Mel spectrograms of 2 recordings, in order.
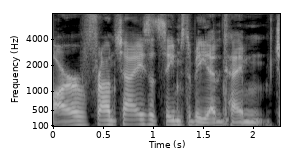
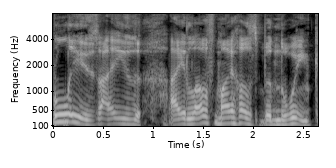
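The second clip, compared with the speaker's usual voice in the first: pleading in a high, lifted, put-on voice; 5 semitones higher than usual. Playing along with a remark on the voice: Melania Trump voice. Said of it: "she sounds a bit like Melania Trump".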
